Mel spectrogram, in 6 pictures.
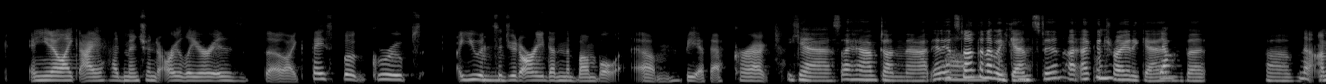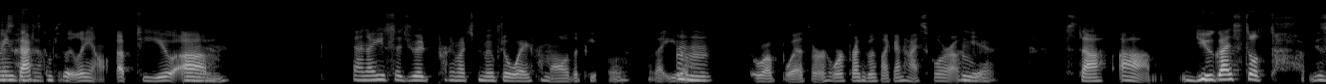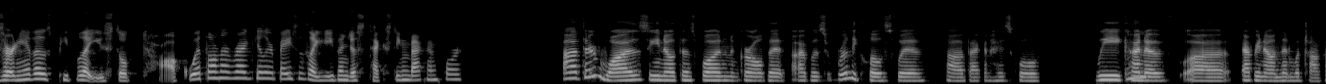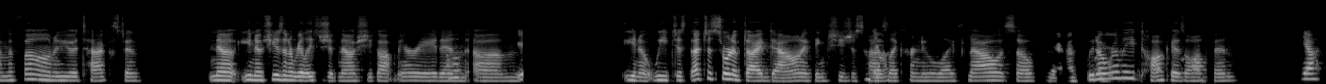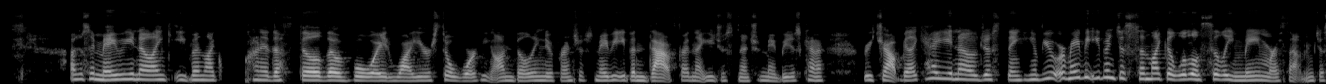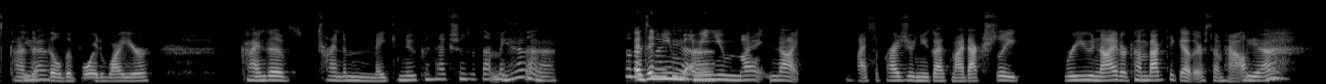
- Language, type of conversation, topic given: English, advice, How can I make new social connections?
- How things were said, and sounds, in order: tapping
